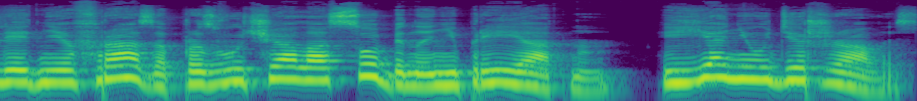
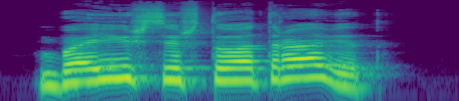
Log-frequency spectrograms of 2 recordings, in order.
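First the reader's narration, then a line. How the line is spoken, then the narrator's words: Short mocking laugh. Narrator (Russian): хохотнул Кристиан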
